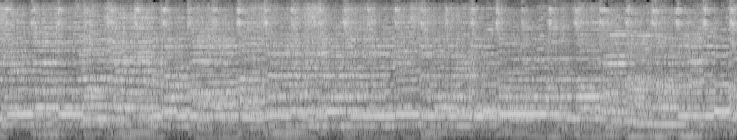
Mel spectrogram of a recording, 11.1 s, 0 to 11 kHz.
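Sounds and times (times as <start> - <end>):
instrumental accompaniment: 0.0 - 11.0
women singing together: 0.0 - 11.0.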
